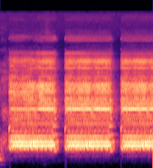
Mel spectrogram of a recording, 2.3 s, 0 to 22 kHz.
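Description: Electronic horn sound from a 1995 Funrise toy semi truck's sound chip, played through its small speaker: three identical steady blasts of about three-quarters of a second each, sounding more like an emergency siren than a truck horn.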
